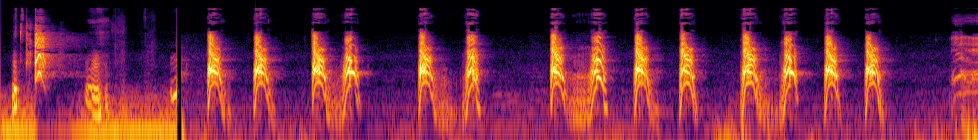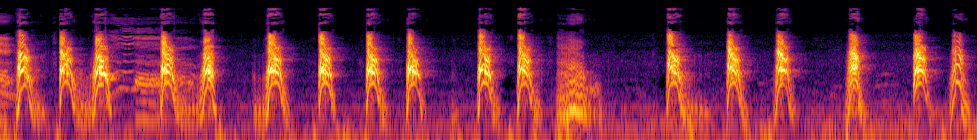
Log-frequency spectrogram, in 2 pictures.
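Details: Puppy barking in a steady, fast series of sharp yaps, roughly two each second for nearly twenty seconds, with a short pause and a rustling, scraping noise midway.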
